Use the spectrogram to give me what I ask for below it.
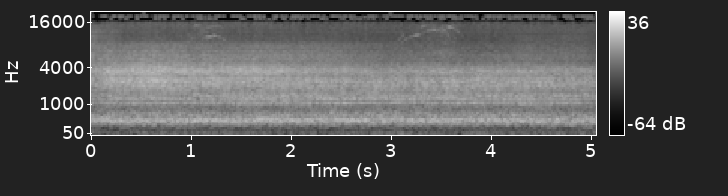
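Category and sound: sound effect, ocean waves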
